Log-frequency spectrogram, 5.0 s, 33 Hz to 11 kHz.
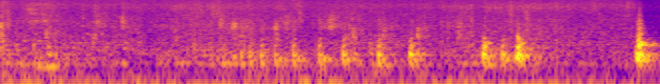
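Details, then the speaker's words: High-mileage (120,000 miles) Nissan Micra with blown exhaust: uneven hollow clunks from the driver's side front corner over a low running rumble, louder toward the end; snapped driver's side coil spring. "there you go that's the coil spring that snaps on the driver's side so another another fault we've got to deal with"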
